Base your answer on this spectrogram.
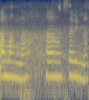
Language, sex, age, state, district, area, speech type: Tamil, female, 60+, Tamil Nadu, Mayiladuthurai, urban, spontaneous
